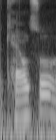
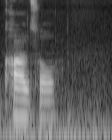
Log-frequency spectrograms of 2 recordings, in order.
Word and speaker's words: console: dashboard on the center C console or counil no console console that's how you pronounce it console um so kind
